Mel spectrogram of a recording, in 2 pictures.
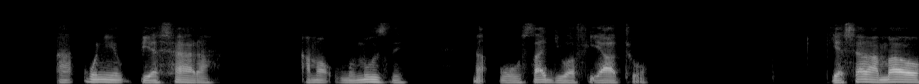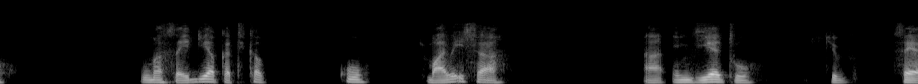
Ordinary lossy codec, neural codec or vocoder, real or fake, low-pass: MP3, 48 kbps; codec, 16 kHz, 1.1 kbps, Voila-Tokenizer; fake; 7.2 kHz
